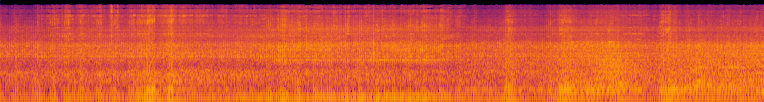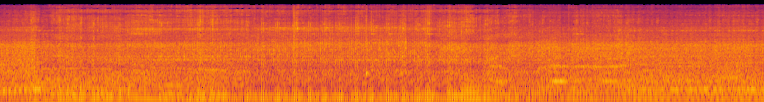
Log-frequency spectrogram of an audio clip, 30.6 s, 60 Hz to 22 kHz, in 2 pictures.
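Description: Ursus C-360 tractor's four-cylinder diesel engine running steadily as the tractor moves slowly with a hitched potato harvester.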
